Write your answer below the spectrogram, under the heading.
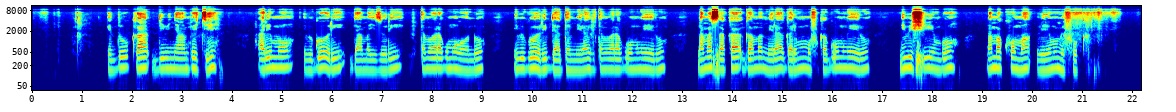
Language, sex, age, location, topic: Kinyarwanda, female, 25-35, Musanze, agriculture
